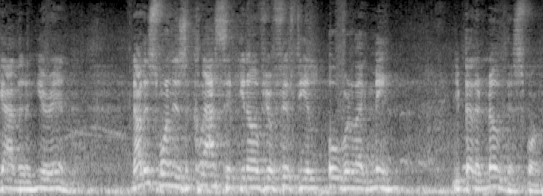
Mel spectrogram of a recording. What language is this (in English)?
English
